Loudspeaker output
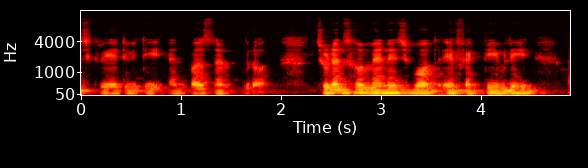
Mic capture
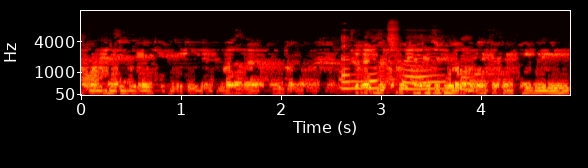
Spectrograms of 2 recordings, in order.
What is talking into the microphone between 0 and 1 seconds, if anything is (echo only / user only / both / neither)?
echo only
